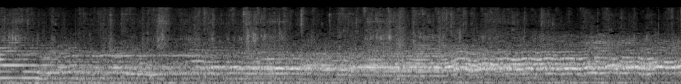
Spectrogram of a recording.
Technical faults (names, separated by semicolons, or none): word clock ticks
